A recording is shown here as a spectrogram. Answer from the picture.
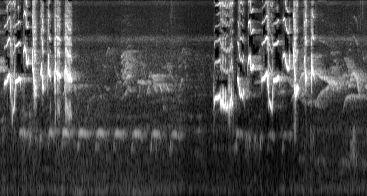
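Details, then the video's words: Training song of an oriental magpie-robin for young birds: a dense volley of high chirps and slurred whistles, a soft low repeated note, brief silence, then another rapid burst of looping whistled phrases. "TERAPI KACER BAHAN CEPAT NEMBAK RAPAT"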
